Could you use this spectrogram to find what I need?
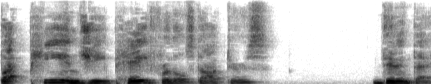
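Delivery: mock cool, unruffled, very calm and composed. Retelling a scene, the speaker quotes a woman's reply to a sick woman, retelling a very calm reply. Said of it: "in a very calm voice and just says".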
